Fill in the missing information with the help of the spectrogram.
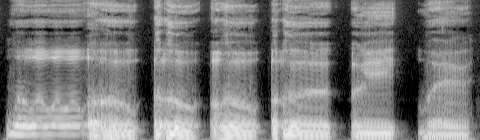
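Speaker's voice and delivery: loud, deep throat bass growl. Shown as a demonstration. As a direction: rumble it from the throat. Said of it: "clear your throat from that noise".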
